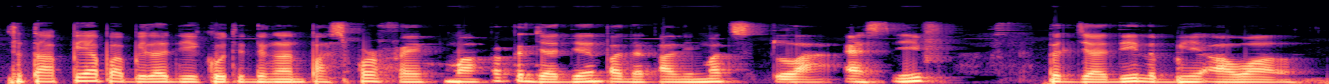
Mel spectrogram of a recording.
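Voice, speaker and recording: A man's voice: mid-range voice, flat delivery, a little mellow. Man explaining grammar, lo-fi sound. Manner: explains step by step, slows down to read English options. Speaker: English teacher. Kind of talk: exam-prep lesson explanation.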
